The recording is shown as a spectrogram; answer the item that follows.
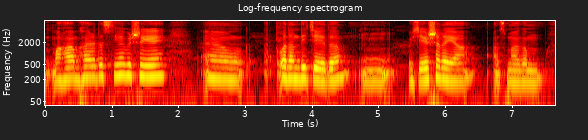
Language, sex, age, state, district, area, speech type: Sanskrit, female, 45-60, Kerala, Thrissur, urban, spontaneous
